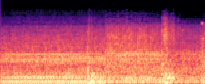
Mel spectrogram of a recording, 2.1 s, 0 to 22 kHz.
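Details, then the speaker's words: 12-valve Cummins diesel truck idling at about 980 rpm, just under a thousand, in cooling fall weather after the idle was raised: steady, even diesel clatter with no misses or knocks; a healthy idle. "it's not quite a thousand but it's my minutes basically it's like a nine hundred and you know eighty right now is what it's idling at"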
